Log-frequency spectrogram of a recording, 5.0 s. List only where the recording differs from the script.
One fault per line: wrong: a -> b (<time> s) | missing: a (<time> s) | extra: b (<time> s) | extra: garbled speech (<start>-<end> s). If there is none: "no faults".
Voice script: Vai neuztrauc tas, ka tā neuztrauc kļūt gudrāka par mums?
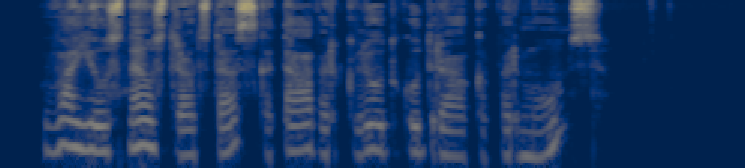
extra: jūs (0.5 s)
wrong: neuztrauc -> var (2.2 s)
